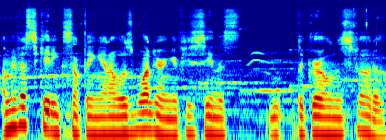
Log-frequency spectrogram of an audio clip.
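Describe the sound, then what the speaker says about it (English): A cat in the video game Tokyo Dark meows over a person's steady talking, and the meow is partly masked by the dialogue. "That's a cat."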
